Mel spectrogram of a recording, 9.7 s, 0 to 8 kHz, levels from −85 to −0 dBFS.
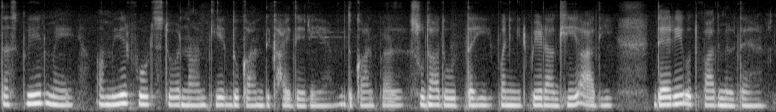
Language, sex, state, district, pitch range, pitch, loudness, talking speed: Hindi, female, Jharkhand, Palamu, 185-210 Hz, 195 Hz, -16 LUFS, 155 wpm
